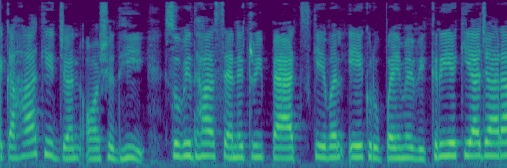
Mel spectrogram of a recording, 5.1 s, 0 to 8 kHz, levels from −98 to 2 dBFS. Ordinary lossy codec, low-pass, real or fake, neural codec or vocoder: none; none; fake; codec, 16 kHz, 16 kbps, FreqCodec, larger model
